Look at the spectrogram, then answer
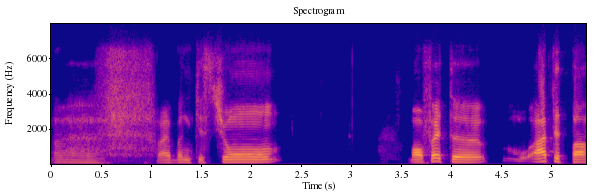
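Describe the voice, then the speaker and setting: Very slow delivery with long, frequent pauses, big swings in loudness and fairly even intonation. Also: man, fairly high pitch for a man. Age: 30s. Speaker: soldier and poker player. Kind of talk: casual interview.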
